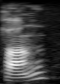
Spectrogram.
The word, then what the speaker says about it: Tong: pronouncing your name correctly is it Tong not the ooh sound T yes exactly bra thanks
